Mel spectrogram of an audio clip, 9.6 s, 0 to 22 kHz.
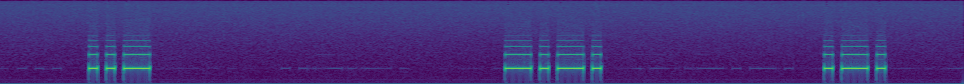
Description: Morse code, heard as a keyed tone, about 14 wpm, 760 Hz. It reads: U C R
